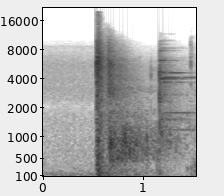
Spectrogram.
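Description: A single sharp crack of a Miroku Winchester 1892 firing 45 Colt +P at a 100-yard range, followed moments later by a faint distant ring of a steel plate hit.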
